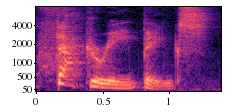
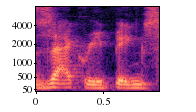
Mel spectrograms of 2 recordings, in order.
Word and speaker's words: Thackeray Binks: Yes, I said Thackeray Binks. For the longest time, I really thought his name was Zachary Binks, and people were pronouncing it like they had a lisp.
